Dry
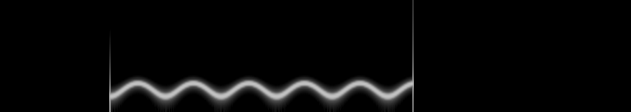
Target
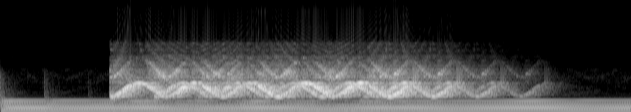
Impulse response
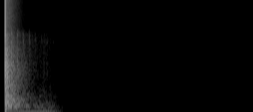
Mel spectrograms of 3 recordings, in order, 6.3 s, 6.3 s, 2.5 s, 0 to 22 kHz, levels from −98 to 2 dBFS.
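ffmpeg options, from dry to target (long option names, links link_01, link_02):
-filter_complex "[0:a]equalizer=frequency=160:width=1.1:gain=-14.5,bandreject=frequency=980:width=5.4,flanger=delay=18.5:depth=2.3:speed=3,asoftclip=type=hard:threshold=-30dB,aresample=11025,acrusher=bits=3:mode=log:mix=0:aa=0.000001,aresample=44100,aeval=exprs='val(0)+0.00355*(sin(2*PI*60*n/s)+sin(2*PI*2*60*n/s)/2+sin(2*PI*3*60*n/s)/3+sin(2*PI*4*60*n/s)/4+sin(2*PI*5*60*n/s)/5)':channel_layout=same,lowpass=frequency=1400:width_type=q:width=1.8,aphaser=in_gain=1:out_gain=1:delay=1.6:decay=0.53:speed=0.76:type=triangular,acrossover=split=81|190|420[link_01][link_02][link_03][link_04];[link_01]acompressor=threshold=-54dB:ratio=4[link_05];[link_02]acompressor=threshold=-58dB:ratio=4[link_06];[link_03]acompressor=threshold=-55dB:ratio=4[link_07];[link_04]acompressor=threshold=-28dB:ratio=4[link_08];[link_05][link_06][link_07][link_08]amix=inputs=4:normalize=0,aecho=1:1:439|878|1317:0.447|0.116|0.0302[link_09];[1:a]atrim=start_sample=2205,asetrate=32634,aresample=44100[link_10];[link_09][link_10]afir=irnorm=-1:irlink=0,volume=7.5dB"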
